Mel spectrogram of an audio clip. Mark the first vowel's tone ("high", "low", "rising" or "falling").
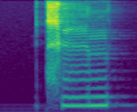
high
